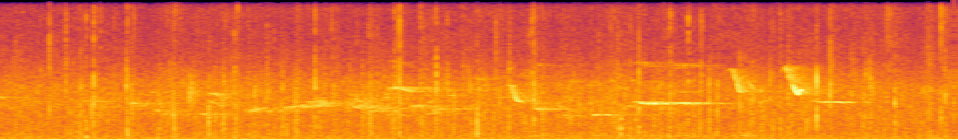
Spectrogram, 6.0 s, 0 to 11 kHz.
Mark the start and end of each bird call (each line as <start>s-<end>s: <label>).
3.8s-4.6s: Iiwi (Drepanis coccinea)
4.6s-4.7s: Warbling White-eye (Zosterops japonicus)
5.0s-5.1s: Warbling White-eye (Zosterops japonicus)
